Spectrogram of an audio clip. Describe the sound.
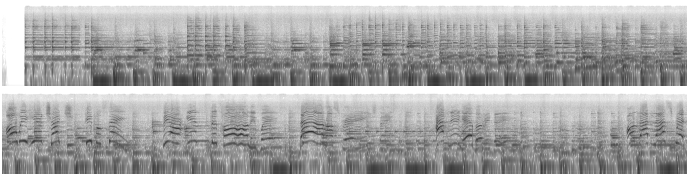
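An old gospel-flavored rock'n'roll recording plays steadily, with a driving rhythmic bass and piano, bright electric guitar lines, and a singer's voice weaving over the band at a loud, consistent level.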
